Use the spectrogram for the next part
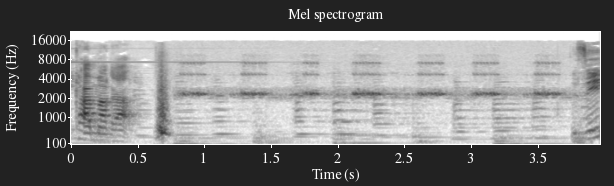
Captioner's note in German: Grillenzirpen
